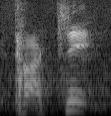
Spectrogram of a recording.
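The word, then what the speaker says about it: 滝: one is very easy waterfall in Japanese you say Taki waterfall is what we are talking about talking about talking about talking Tak okay so what's the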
